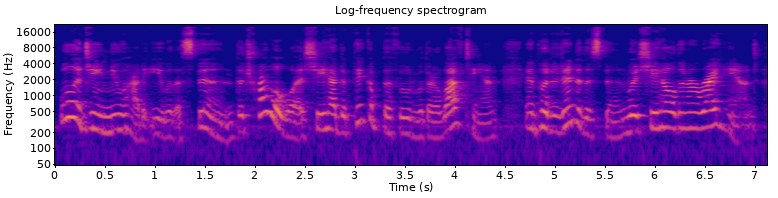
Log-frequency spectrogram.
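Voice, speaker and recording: A woman narrating a children's book aloud in an expressive storytelling style. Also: medium pitch, brisk, breathy edge, low-quality recording. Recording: faint background noise.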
